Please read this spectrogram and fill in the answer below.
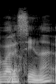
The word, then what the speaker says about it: Varesine: Vi kan nevne tre Vali eh, Verezin. Er det ikke det sånn det uttales? Varesine? – Tre eh? Valli Varesine. – Ja, Varesine, ja, ikke mm.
